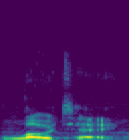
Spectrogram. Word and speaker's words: Lotte: ride to the subway called it Lot Tower. But then I saw somewhere on YouTube or whatever that it's pronounced Lotte.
